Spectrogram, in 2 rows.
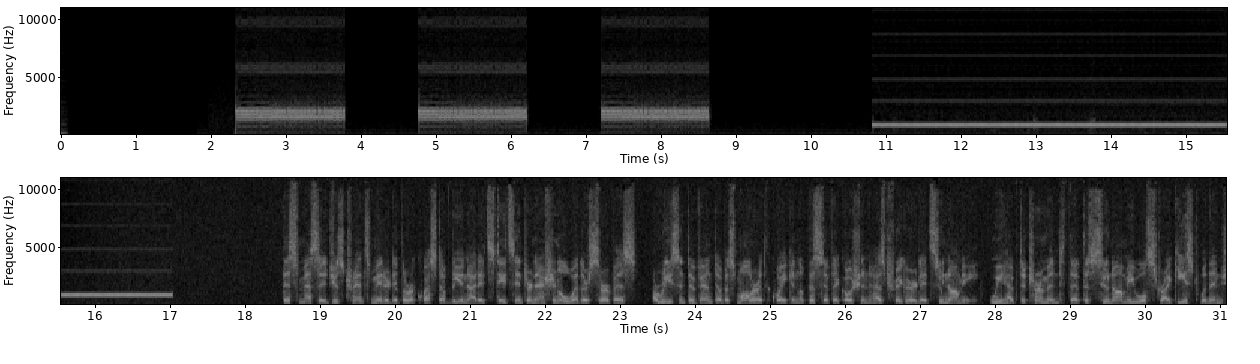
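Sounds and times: two-tone attention signal: 0:10.8 - 0:17.0.

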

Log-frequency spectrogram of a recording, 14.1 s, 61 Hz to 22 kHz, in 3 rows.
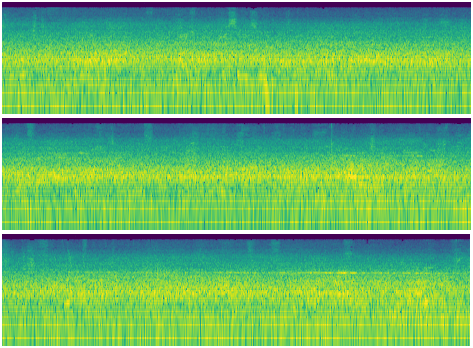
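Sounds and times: jet engines roaring: 0:00.0 - 0:14.0
faint high whine: 0:05.0 - 0:14.0.

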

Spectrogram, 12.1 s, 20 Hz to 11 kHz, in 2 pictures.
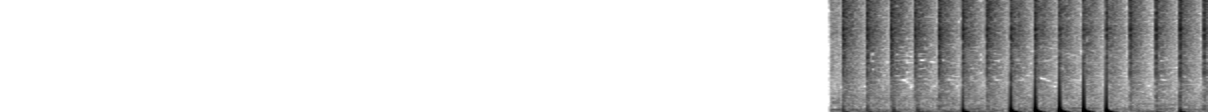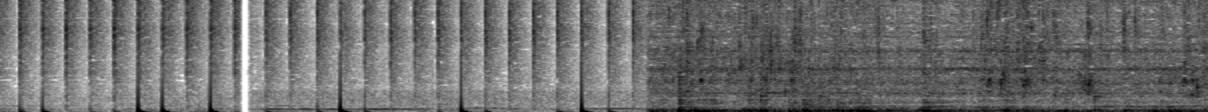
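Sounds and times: electronic music with drum machine: 0:04.2 - 0:09.4.

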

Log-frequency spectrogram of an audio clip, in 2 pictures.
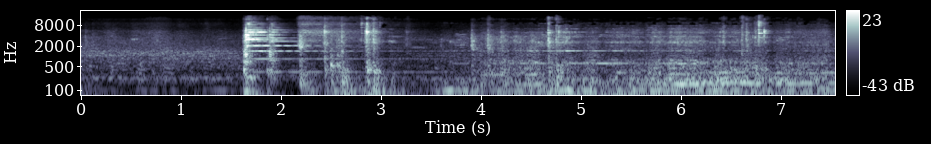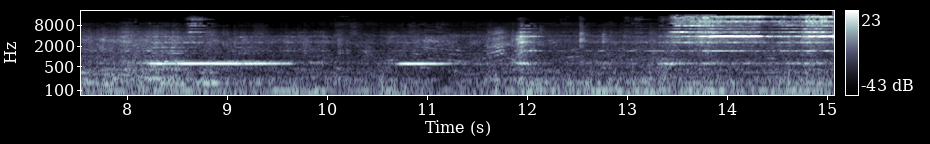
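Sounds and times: tram motors and wheels rumbling: 0:00.0 - 0:15.0
metallic clang: 0:01.6 - 0:03.4.

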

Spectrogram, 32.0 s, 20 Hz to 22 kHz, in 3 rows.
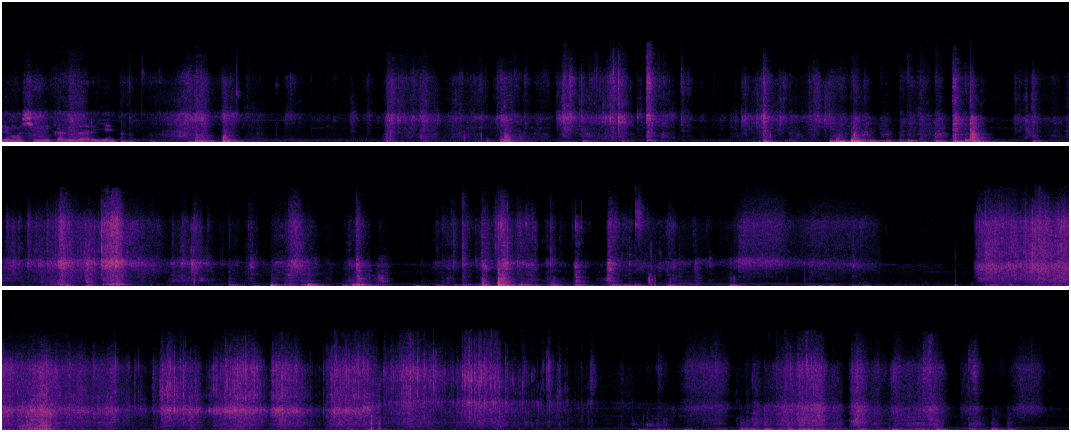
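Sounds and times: plastic bag crinkling: 0:05.5 - 0:08.3, 0:10.6 - 0:12.8, 0:20.4 - 0:27.8
pulp packing scraping: 0:20.4 - 0:31.1.

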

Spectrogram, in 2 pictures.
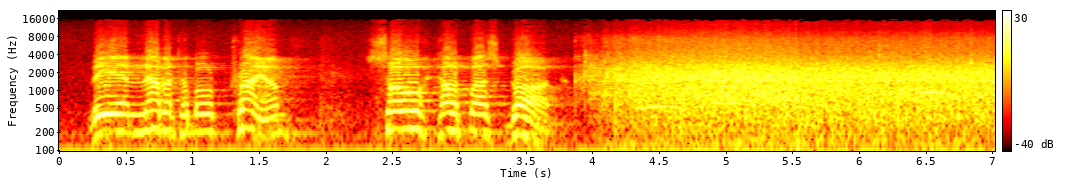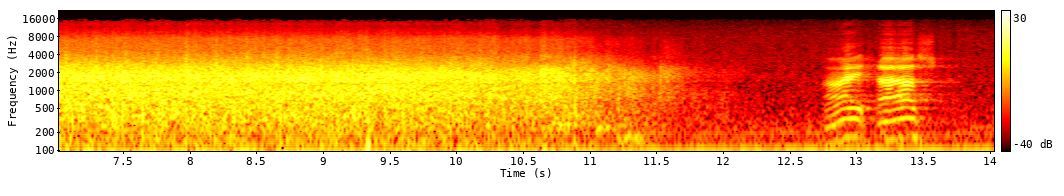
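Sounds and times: loud applause: 0:03.8 - 0:12.0.

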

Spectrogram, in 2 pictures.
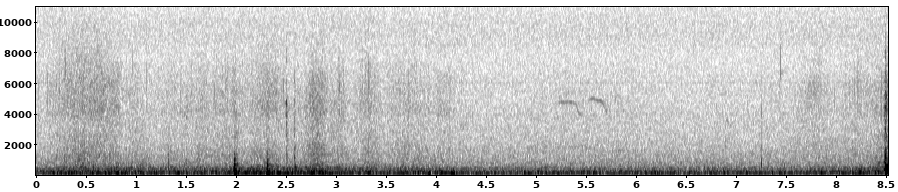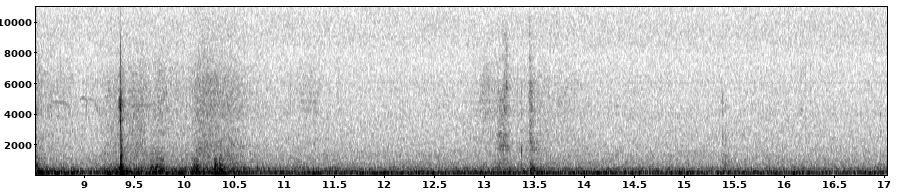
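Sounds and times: wind rumble on microphone: 0:00.0 - 0:17.0
soft knocks: 0:08.4 - 0:10.6.

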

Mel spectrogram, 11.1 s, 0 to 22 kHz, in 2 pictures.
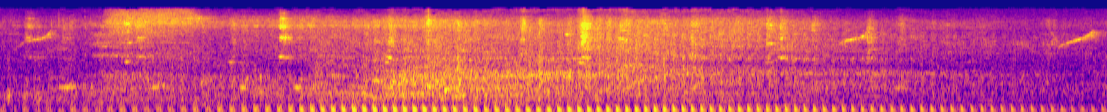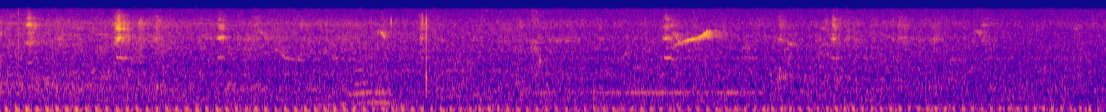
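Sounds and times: small engine passing by: 0:00.0 - 0:11.0
faint bird chirps: 0:08.2 - 0:10.6.

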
